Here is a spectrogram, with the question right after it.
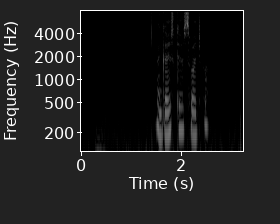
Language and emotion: Russian, neutral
